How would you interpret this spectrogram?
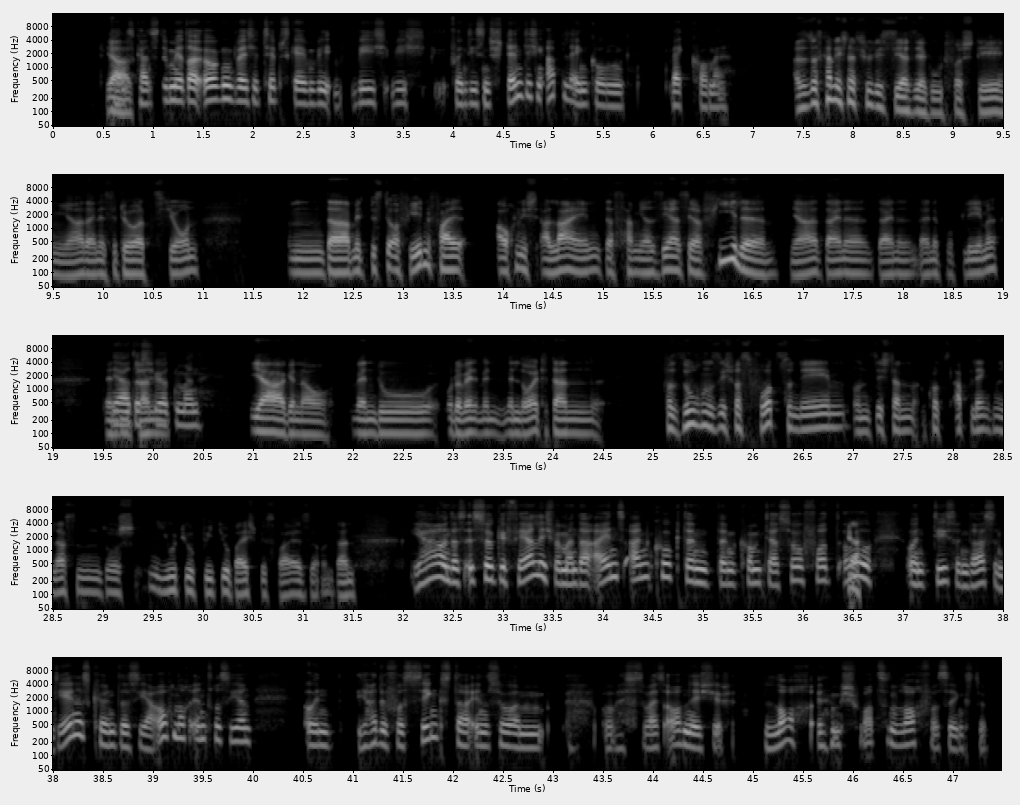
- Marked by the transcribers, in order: stressed: "viele"; other background noise
- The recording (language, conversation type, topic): German, advice, Wie kann ich wichtige Aufgaben trotz ständiger Ablenkungen erledigen?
